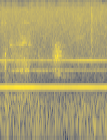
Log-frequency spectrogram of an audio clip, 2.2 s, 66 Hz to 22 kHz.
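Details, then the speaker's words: Philips BX626 tube radio, dim-bulb limiter stepped to 211 V AC with B++ about 186–187 V, phono test tone: a clean steady mid-pitched tone at even volume, no hum or crackle; volume about unchanged; the amplifier passes signal properly. "and that shot up to 211 volts. The volume is about the same."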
